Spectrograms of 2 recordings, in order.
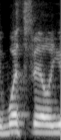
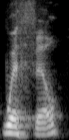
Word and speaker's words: Wytheville: So all this started in 1987 in a small southwestern Virginia town called Wytheville. – Spelled weird as fuck. I got to throw that one in there. – Yeah, it's spelled Wytheville. So it looks like Wytheville, but it's actually with.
